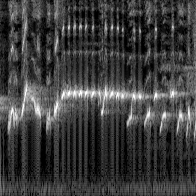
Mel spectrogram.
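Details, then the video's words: Continuously varying forest-voice song from a white-rumped shama: slurred whistles open into a rapid even trill of short notes at one pitch, followed by bouncing downslurred whistles. "Chích chòe lửa hót giọng rừng hay đảo giọng liên tục, บินหลาดง murai batu shama bird"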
